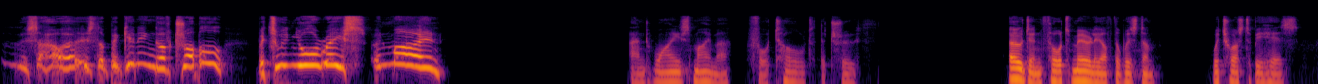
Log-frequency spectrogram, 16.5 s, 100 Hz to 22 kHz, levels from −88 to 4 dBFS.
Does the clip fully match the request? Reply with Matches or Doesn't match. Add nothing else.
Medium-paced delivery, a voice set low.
Doesn't match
